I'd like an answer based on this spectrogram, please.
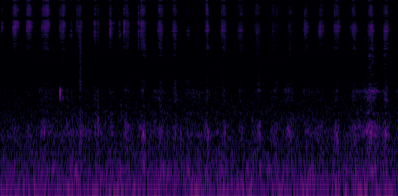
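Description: Faint scraping of a Blackland Blackbird Titanium double-edge safety razor, fitted with a fresh Bolzano SuperInox blade, cutting stubble through shaving lather. It goes in short, quick strokes, about three a second.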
